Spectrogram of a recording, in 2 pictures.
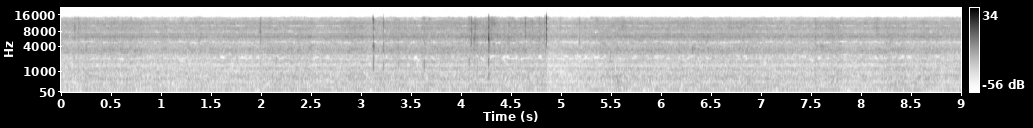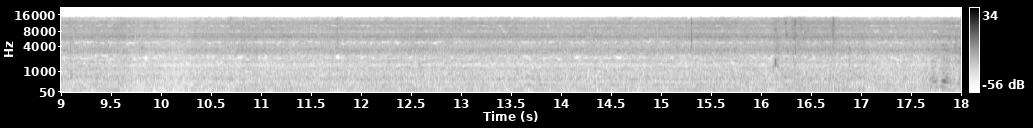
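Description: A steady low hum under a constant background hiss, with a few faint clicks about three to five seconds in.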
